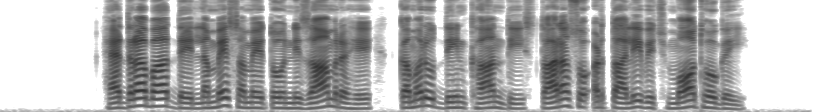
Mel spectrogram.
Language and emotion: Punjabi, neutral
